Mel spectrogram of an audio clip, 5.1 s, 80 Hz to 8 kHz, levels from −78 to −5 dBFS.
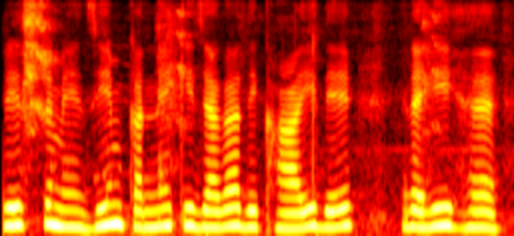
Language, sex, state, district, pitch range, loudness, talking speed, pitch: Hindi, female, Jharkhand, Palamu, 200-220 Hz, -13 LUFS, 115 wpm, 205 Hz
